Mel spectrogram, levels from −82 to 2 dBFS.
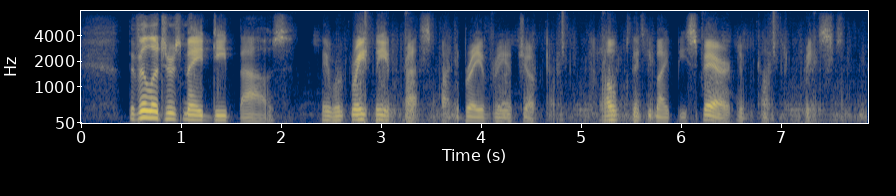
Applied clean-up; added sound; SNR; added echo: neural separator model SepFormer DNS4.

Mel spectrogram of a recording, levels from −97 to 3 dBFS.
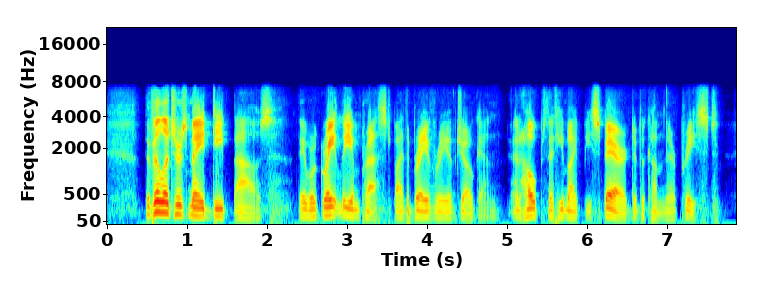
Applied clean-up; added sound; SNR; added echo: none; none; none; none.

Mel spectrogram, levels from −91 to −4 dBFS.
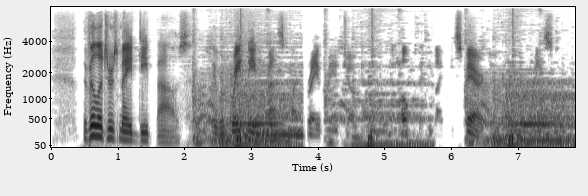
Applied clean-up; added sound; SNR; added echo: classical method Wiener filter.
